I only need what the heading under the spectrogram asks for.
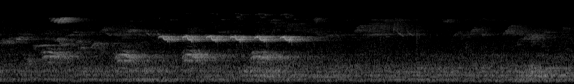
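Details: Red-billed leiothrix, wild bird recorded 11 November 2012, loudly calling: a quick run of shrill, high notes over lower paired chips, lasting about two seconds, against a steady background hiss.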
